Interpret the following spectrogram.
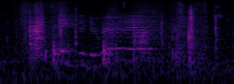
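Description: A person's short wordless vocal sound, its pitch dipping and then rising and holding, followed by a single tap near the end.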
